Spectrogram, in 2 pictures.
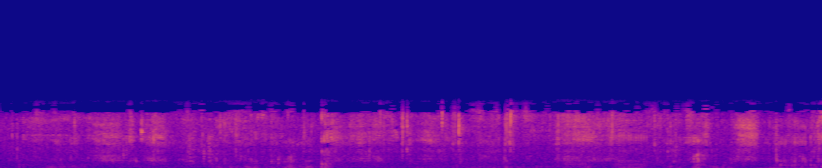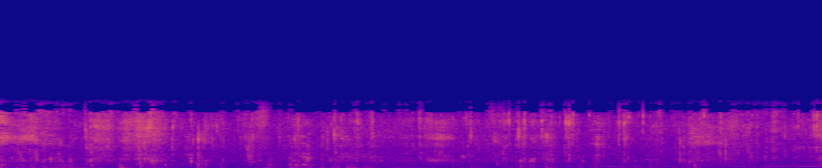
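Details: Two pet pugs lick each other during their joint morning wash. Steady wet smacking is broken by snuffling breaths and a longer low snort in the middle.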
